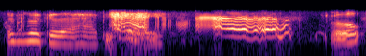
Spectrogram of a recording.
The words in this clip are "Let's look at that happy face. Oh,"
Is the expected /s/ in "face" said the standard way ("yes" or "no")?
no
